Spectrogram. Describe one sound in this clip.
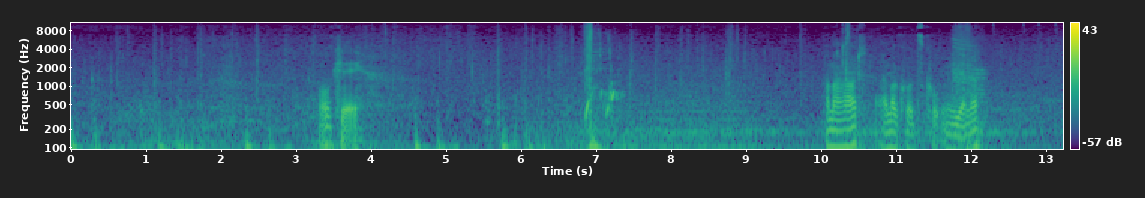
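Weapons clash and magic bursts in a fight.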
